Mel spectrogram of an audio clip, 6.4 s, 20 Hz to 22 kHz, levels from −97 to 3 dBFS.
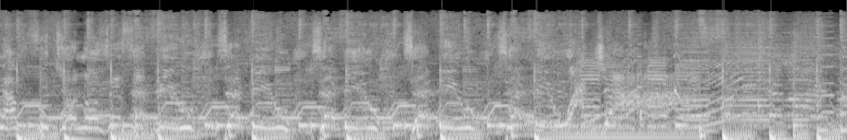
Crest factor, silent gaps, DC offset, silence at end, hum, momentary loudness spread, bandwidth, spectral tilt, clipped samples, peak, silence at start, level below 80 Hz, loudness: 12 dB; none; under 0.1%; 0 s; none; 1 LU; 17 kHz; -4 dB/octave; under 0.1%; 0 dBFS; 0 s; -20 dBFS; -12 LUFS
